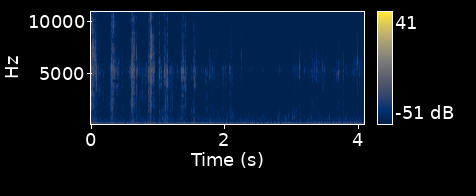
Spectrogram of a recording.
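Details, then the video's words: Cabbage being chewed by a rabbit on Okunoshima, Rabbit Island, June 2021. Loud crisp crunches come first, then softer, rapid, irregular chewing clicks, all over a low background drone. "【キャベツしっかり噛んで食べてるね 健全な咀嚼音】大久野島 うさぎ"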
